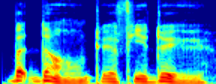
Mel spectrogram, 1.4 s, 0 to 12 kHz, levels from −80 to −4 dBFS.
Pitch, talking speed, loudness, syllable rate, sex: 110 Hz, 210 wpm, -17 LUFS, 3.8 syllables/s, male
